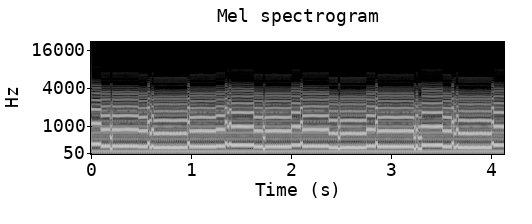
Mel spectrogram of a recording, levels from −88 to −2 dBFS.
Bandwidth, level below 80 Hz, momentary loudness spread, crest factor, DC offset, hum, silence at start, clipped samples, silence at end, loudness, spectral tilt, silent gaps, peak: 5 kHz; -46 dBFS; 1 LU; 8 dB; under 0.1%; none; 0 s; under 0.1%; 0 s; -22 LUFS; -8.5 dB/octave; none; -14 dBFS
